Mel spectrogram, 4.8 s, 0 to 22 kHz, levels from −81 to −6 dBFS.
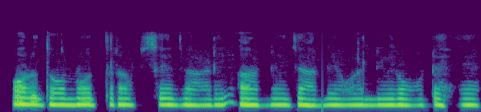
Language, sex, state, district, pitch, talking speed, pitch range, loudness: Hindi, female, Bihar, Supaul, 185 Hz, 110 wpm, 180-185 Hz, -22 LUFS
